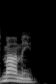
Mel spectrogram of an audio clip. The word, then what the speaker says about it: Mahmee: And the company is Mommy. And it's phonetically spelled because that's a great way to get a killer domain.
